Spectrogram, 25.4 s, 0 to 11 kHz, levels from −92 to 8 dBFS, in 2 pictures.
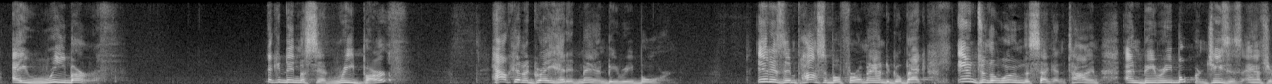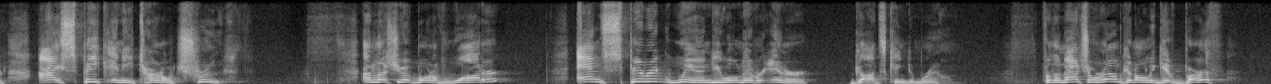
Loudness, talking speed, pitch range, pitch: -17 LUFS, 145 wpm, 210-285 Hz, 255 Hz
